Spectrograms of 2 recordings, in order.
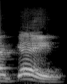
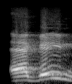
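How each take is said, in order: First: Again said short, "a-gen", lower; shortened pronunciation. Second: Again with long, full vowels, "ay-gain"; wrong pronunciation demo. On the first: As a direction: keep again short with a light first vowel. (again-কে ছোট করে "অ্যাগেন" উচ্চারণ) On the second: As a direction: stretch again out loudly as "ay-gain". (again-কে টেনে "এ-গেইন" বলে ভুল উচ্চারণ) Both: Shown as a demonstration. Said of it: "এটা ছোট হয়ে যাবে".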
